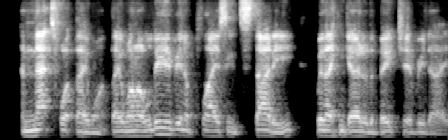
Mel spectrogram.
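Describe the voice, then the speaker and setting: Here a man speaks with an Australian accent. The recording is very clean, with a silent background. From rural Australia. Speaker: study abroad program director. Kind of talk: information session presentation. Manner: halting, many false starts.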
